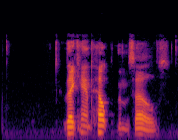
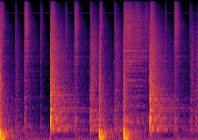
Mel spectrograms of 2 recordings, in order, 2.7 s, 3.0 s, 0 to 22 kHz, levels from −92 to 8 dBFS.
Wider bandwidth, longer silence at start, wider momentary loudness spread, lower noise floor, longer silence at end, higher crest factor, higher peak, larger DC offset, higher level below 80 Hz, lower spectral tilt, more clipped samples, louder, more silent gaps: second, 9.4 kHz vs over 20 kHz; first, 1 s vs 0 s; about the same, 16 LU vs 14 LU; first, -70 dBFS vs -39 dBFS; first, 0.15 s vs 0 s; about the same, 24 dB vs 22 dB; about the same, -2 dBFS vs 0 dBFS; neither; second, -64 dBFS vs -28 dBFS; second, -2.5 dB/octave vs -4.5 dB/octave; neither; about the same, -23 LUFS vs -22 LUFS; neither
